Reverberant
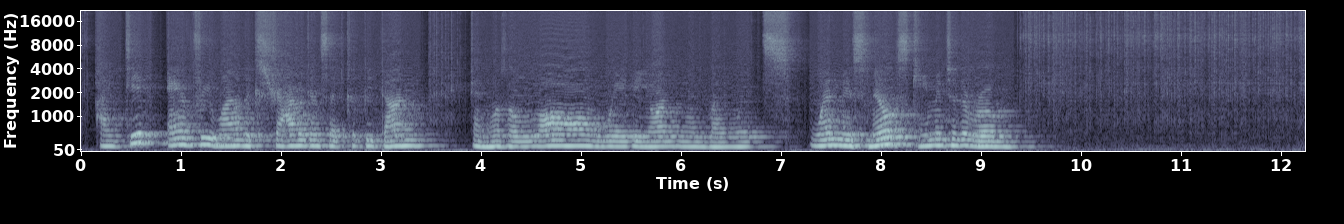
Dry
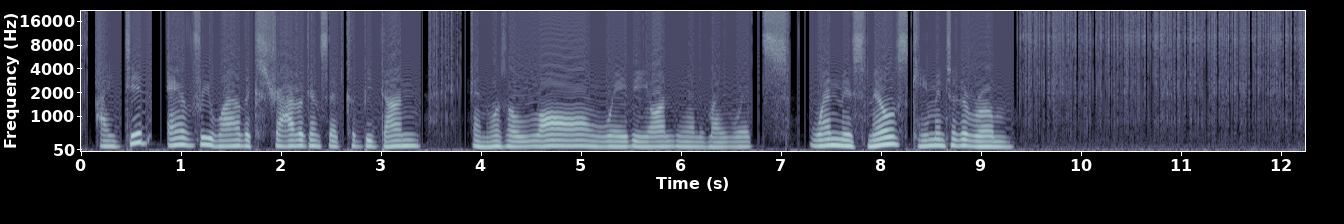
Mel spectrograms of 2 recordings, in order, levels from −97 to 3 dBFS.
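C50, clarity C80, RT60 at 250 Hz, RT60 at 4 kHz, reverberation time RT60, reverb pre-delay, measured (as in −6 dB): 7.0 dB, 9.5 dB, 0.95 s, 0.75 s, 0.90 s, 3 ms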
